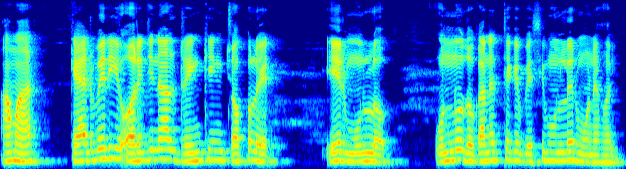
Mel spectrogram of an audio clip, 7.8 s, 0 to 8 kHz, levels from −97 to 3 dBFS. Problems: none marked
